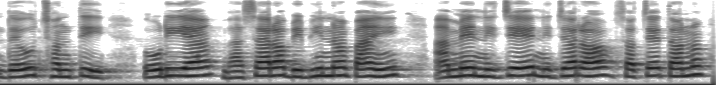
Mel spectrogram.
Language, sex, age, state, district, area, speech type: Odia, female, 30-45, Odisha, Ganjam, urban, spontaneous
